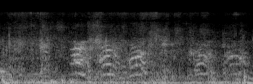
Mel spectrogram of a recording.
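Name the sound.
dogs barking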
